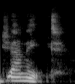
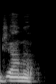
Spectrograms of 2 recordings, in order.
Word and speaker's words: Janet: They used to pronounce it Janet in Oldham. I said, I'm not Janet, I'm Janet.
